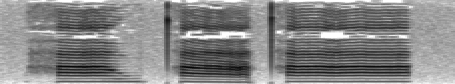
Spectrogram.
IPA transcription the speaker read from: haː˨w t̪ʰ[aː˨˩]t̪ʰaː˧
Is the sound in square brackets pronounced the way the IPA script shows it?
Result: yes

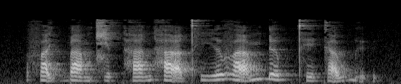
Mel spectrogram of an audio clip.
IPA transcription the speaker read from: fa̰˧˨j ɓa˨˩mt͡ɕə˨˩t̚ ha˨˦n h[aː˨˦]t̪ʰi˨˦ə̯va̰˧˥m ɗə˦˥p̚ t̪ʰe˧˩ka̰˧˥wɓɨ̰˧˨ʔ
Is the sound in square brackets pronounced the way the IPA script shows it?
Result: no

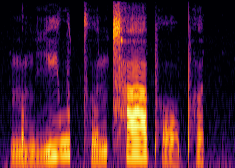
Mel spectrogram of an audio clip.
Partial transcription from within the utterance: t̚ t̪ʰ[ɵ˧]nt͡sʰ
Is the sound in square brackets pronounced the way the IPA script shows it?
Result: no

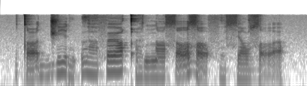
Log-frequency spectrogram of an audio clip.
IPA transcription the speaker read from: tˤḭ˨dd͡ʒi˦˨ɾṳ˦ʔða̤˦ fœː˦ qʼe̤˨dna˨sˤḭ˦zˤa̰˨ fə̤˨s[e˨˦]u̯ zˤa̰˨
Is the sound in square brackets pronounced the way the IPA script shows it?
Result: no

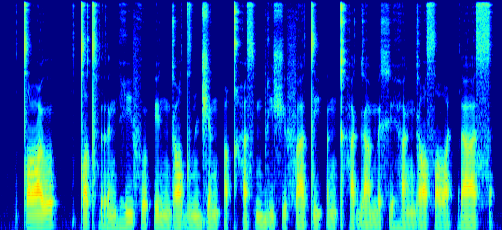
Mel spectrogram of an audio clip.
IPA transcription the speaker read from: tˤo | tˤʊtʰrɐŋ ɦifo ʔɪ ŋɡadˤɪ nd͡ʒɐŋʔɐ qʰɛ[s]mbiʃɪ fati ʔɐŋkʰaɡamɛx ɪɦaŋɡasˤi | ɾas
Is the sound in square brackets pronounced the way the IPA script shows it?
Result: yes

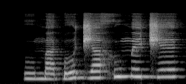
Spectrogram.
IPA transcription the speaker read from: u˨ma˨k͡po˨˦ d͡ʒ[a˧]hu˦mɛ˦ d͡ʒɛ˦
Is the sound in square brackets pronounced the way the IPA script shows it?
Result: yes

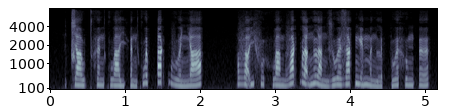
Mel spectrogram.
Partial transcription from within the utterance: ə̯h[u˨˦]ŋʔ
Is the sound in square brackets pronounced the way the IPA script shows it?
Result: yes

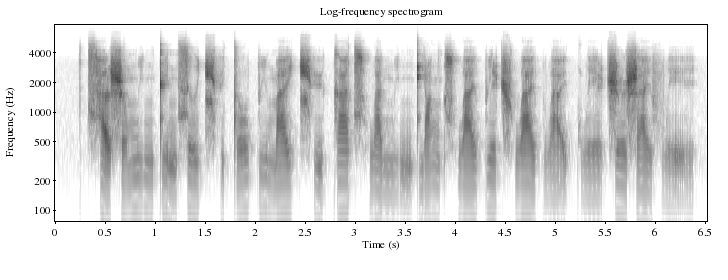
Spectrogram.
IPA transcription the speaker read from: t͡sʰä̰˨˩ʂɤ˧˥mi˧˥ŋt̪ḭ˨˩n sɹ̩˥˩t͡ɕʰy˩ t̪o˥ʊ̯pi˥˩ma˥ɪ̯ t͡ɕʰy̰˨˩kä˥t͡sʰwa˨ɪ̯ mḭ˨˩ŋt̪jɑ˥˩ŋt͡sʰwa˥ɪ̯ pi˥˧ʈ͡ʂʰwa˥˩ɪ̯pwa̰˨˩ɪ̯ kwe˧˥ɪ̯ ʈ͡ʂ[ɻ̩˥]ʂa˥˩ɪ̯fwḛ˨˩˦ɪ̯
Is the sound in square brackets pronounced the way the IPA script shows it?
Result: no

